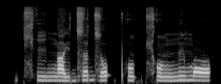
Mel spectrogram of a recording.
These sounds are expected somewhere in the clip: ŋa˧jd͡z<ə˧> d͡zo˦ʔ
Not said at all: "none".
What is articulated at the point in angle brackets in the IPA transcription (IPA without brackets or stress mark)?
ə˦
